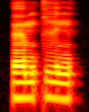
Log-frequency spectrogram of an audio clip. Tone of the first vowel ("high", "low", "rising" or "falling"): high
